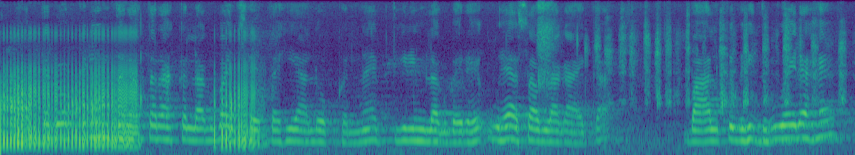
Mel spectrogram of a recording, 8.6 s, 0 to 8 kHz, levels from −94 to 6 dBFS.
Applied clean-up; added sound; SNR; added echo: none; Growling; 0 dB; none.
